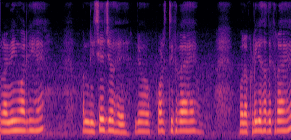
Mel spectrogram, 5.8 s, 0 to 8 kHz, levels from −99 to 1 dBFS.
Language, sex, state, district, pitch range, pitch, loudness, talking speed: Hindi, female, Bihar, Gopalganj, 190-210 Hz, 200 Hz, -28 LUFS, 205 wpm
